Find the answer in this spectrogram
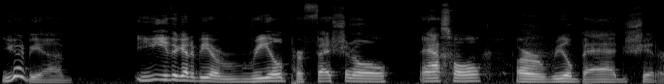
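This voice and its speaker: A man's normal speaking voice, fairly high in pitch, with lively intonation at a moderate pace. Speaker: comedy podcast co-host. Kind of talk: mock radio DJ banter, riffing comedy chat.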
